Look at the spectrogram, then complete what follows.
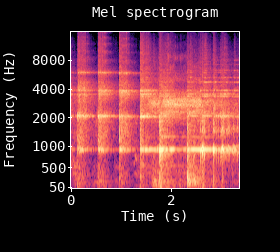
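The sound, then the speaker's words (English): A sledgehammer clangs against a metal water pipe under a house in a quick run of ringing strikes, each blow leaving a bright, sustained metallic ring that piles into a continuous clangor by the end. “you've hit the water pipe.”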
